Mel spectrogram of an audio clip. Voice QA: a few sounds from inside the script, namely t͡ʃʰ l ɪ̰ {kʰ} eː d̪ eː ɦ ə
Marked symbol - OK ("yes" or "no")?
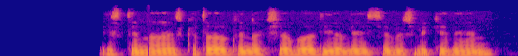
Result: yes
